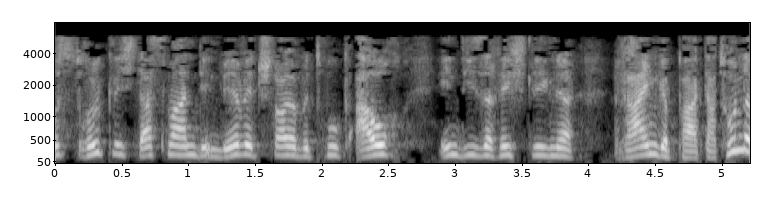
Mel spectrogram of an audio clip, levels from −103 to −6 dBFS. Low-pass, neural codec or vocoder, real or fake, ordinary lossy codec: 7.2 kHz; codec, 16 kHz, 16 kbps, FunCodec, trained on LibriTTS, 50 frames a second; fake; MP3, 24 kbps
